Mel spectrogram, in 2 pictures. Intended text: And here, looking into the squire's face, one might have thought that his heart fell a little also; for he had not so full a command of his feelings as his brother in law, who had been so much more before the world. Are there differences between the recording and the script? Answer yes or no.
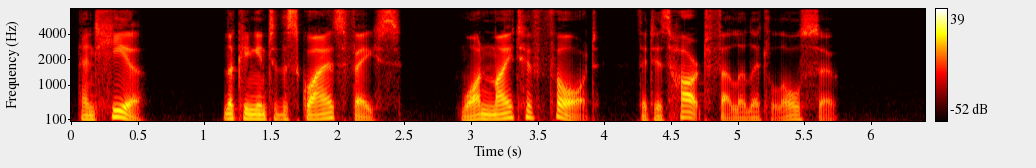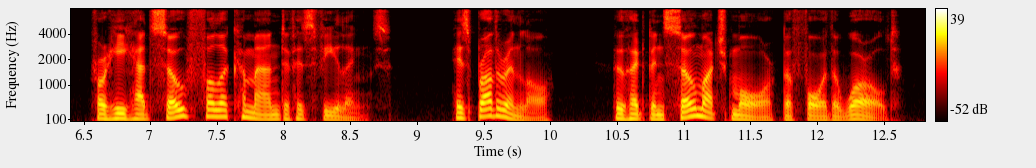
yes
